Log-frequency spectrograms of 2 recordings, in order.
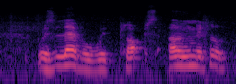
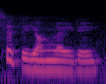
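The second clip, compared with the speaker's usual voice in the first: ordinary delivery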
